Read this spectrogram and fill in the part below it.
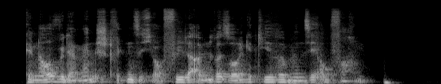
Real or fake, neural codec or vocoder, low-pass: fake; codec, 44.1 kHz, 2.6 kbps, DAC; 14.4 kHz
